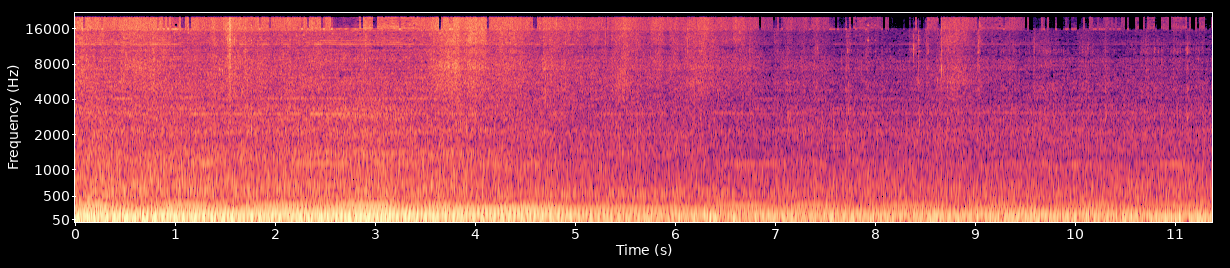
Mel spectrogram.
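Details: Daikin ERLA 11 kW heat pump running with a heavy steady low buzz well above the normal running hum.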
